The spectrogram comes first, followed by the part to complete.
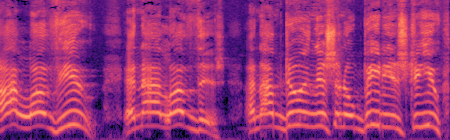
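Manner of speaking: fervent, high, impassioned crying out.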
